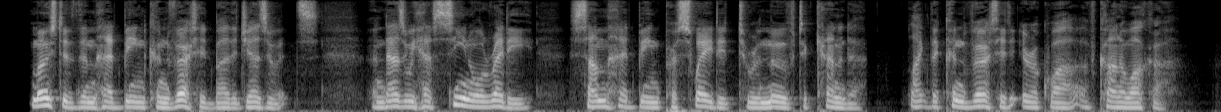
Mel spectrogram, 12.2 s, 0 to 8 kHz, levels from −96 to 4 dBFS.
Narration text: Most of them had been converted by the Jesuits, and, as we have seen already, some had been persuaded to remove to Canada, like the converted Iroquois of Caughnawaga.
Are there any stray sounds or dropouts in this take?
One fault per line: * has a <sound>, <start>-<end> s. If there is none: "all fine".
all fine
